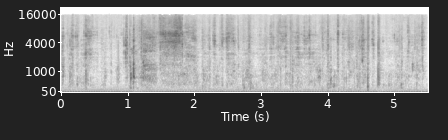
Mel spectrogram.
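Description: Close-miked eating of a breadcrumb-coated fried chicken wing: chewing and crunching of the crisp coating with wet mouth clicks, a burst of crunching about a second in.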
